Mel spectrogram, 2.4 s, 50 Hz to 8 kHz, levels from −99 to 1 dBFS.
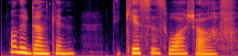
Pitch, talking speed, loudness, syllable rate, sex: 210 Hz, 150 wpm, -18 LUFS, 4.9 syllables/s, female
